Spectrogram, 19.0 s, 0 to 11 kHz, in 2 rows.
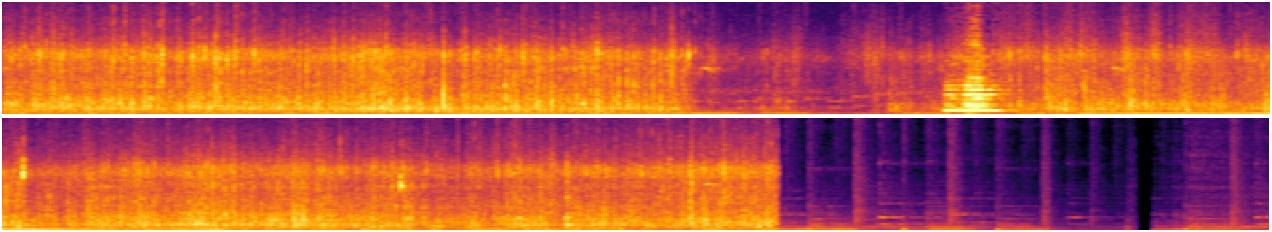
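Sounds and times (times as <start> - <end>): vehicle rumble: 0.0 - 15.3
horn toot: 6.6 - 10.6.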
